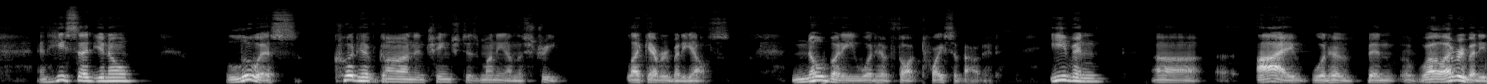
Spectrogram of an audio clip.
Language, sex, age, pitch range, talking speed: English, male, 40-59, 95-150 Hz, 135 wpm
